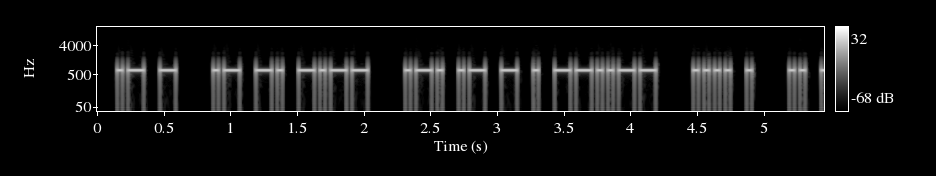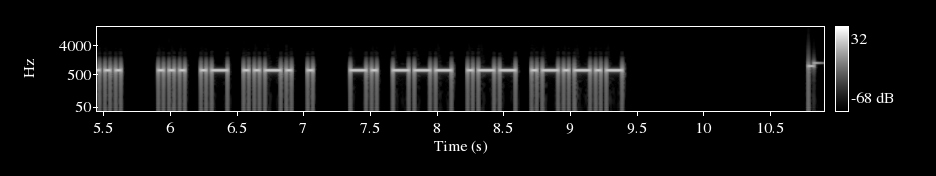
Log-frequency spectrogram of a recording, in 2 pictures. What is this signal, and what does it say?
Morse code, heard as a keyed tone, about 30 wpm, 700 Hz. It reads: AT ANY RATE, HE IS SAFE NOW.
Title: Sentences from Top 900 Words 30wpm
